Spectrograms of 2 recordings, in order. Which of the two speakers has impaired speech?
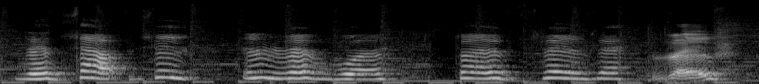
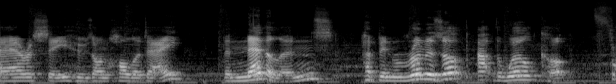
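The first: cerebral palsy; from birth.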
